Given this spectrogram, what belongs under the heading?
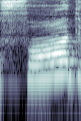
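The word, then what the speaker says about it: ص: So you begin the letter saad with the s sound, which is similar to the letter seen. So the beginning would be similar like a seen, but once you pronounce it, make it heavy by curving the tongue and raising it from the back.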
